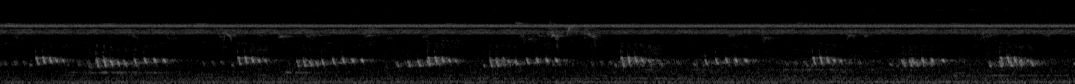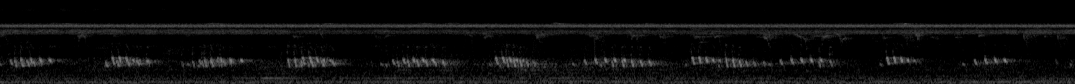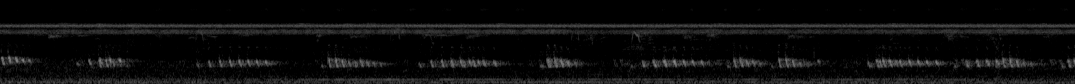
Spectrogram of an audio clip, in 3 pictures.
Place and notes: {"title": "橫山鄉沙坑農路, Hsinchu County - a variety of birds sound", "date": "2017-09-12 07:38:00", "description": "Morning in the mountains, forest, a variety of birds sound, Zoom H2n MS+XY", "latitude": "24.75", "longitude": "121.16", "altitude": "201", "timezone": "Asia/Taipei"}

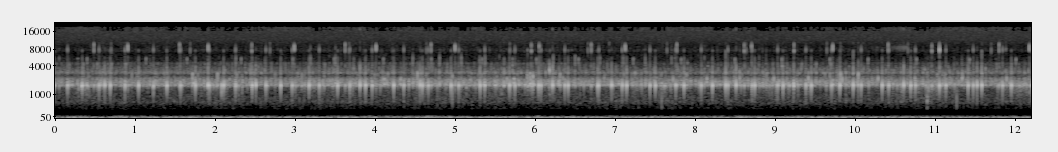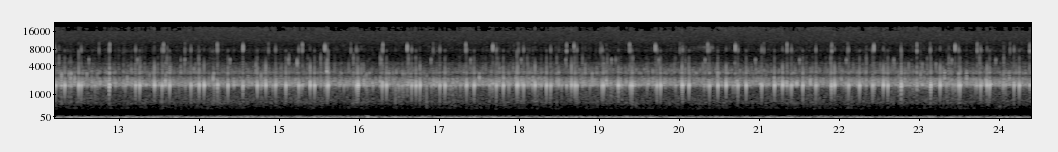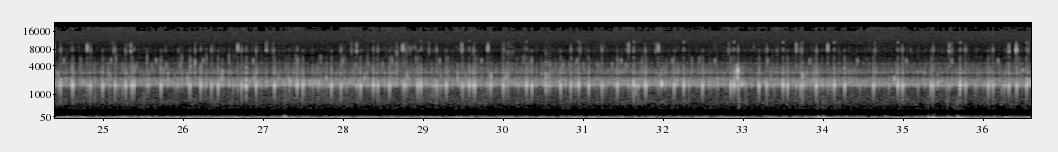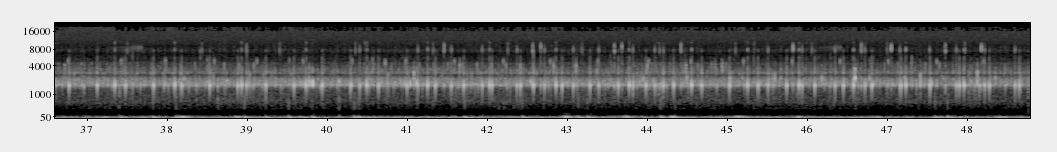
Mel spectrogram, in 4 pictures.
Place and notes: {"title": "Salos, Lithuania, hydrophone", "date": "2018-09-09 17:20:00", "description": "hydrophone in the lake", "latitude": "55.81", "longitude": "25.38", "altitude": "92", "timezone": "Europe/Vilnius"}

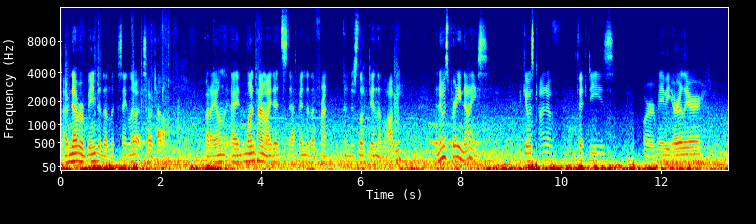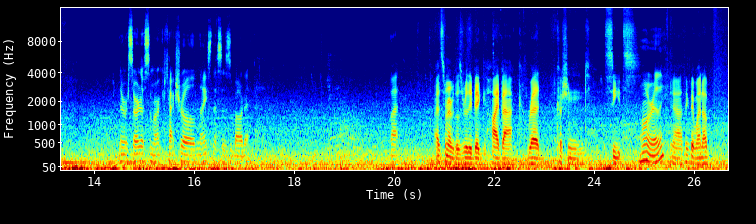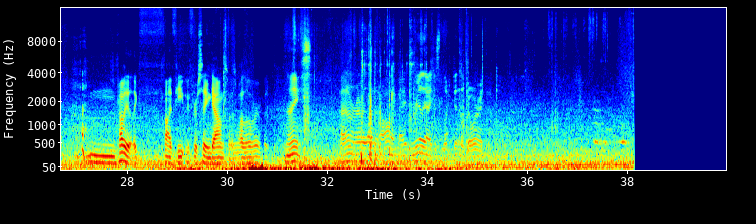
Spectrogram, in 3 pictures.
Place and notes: {"title": "East Village, Calgary, AB, Canada - St. Louis", "date": "2012-03-07 22:35:00", "description": "“This is my Village” explores narratives associated with sites and processes of uneven spatial development in the East Village and environs. The recorded conversations consider the historical and future potential of the site, in relation to the larger development of the East Village in the city.", "latitude": "51.05", "longitude": "-114.05", "altitude": "1044", "timezone": "America/Edmonton"}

